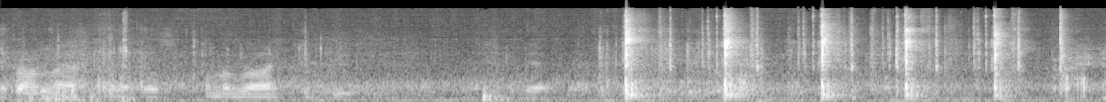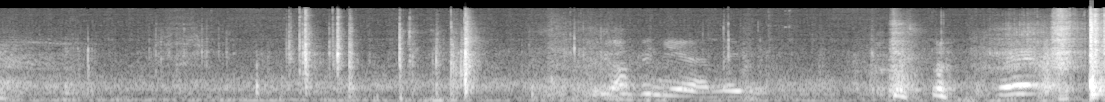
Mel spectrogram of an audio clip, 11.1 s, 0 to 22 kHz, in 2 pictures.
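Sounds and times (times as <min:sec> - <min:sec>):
airsoft gun shots: 0:03.1 - 0:05.2.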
